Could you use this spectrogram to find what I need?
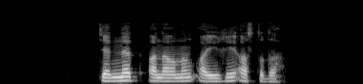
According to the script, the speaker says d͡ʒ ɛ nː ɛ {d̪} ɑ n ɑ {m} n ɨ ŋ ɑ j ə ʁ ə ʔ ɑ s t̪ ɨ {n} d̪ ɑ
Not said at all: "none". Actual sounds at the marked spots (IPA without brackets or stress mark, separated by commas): t̪, ŋ, none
